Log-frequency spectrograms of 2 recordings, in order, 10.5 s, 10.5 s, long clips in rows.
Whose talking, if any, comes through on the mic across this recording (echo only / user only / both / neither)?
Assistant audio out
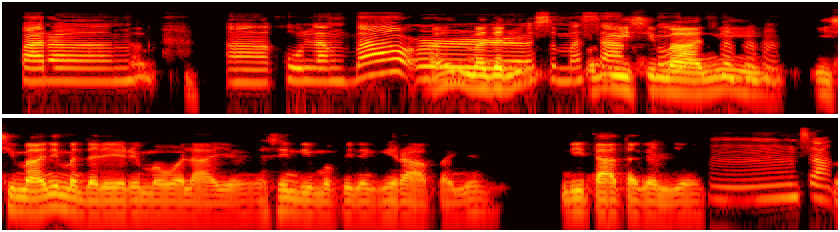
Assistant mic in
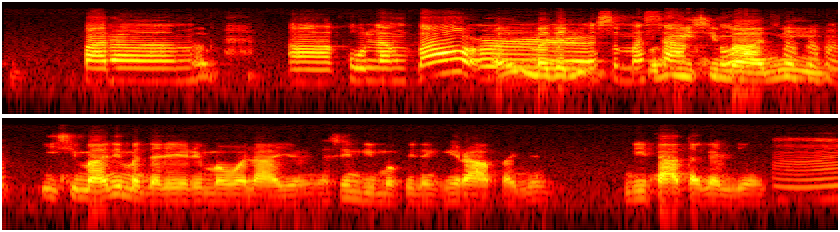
echo only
